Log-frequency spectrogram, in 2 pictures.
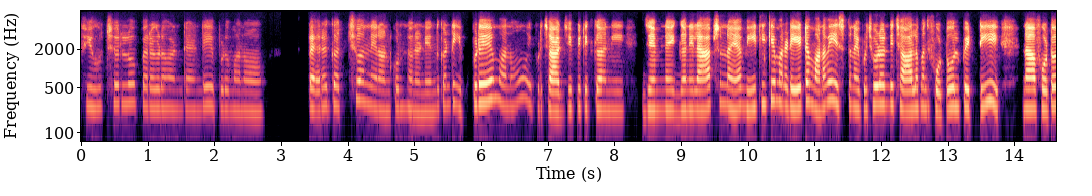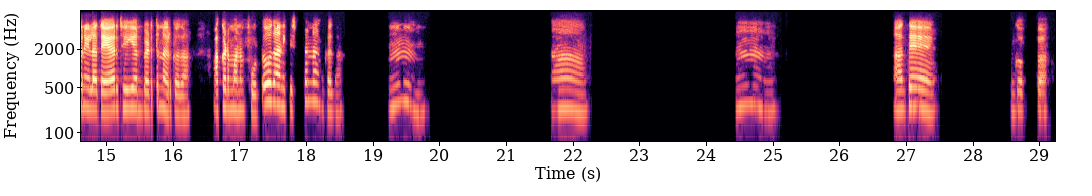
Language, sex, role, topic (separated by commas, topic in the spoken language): Telugu, female, guest, స్మార్ట్‌ఫోన్లు మరో పది సంవత్సరాల్లో ఎలా మారుతాయనిపిస్తుంది?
